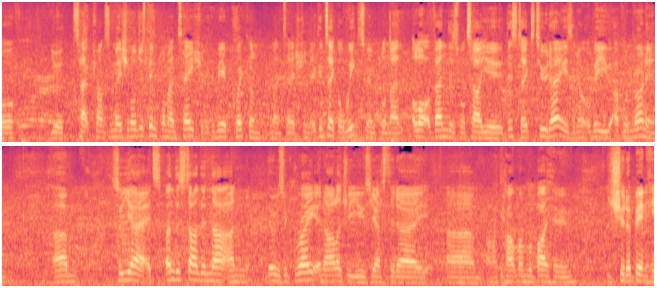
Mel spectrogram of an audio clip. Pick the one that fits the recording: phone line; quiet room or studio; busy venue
busy venue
